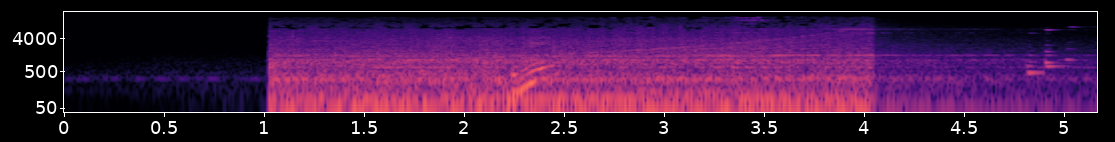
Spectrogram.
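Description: A loud rushing whoosh swells and sweeps upward, then cuts off.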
